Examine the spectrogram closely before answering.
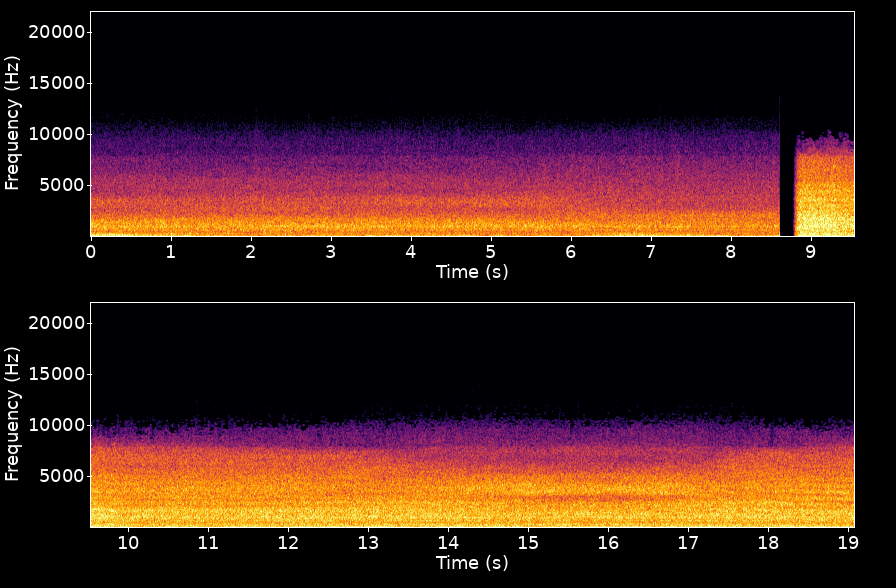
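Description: Steady noise of wind and a distant river, then after a short break about nine seconds in, a louder, steady rush of water from a river below a dam spillway.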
